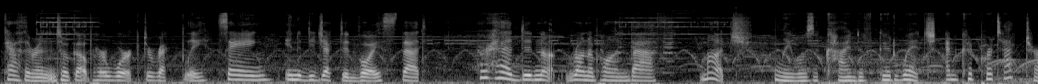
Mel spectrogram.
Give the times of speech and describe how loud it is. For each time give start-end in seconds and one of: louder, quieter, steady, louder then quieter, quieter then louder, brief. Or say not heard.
0.0-10.3 steady.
